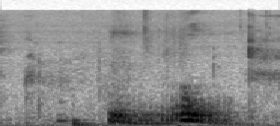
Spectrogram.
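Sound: dog growling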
